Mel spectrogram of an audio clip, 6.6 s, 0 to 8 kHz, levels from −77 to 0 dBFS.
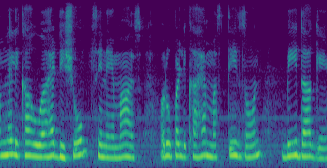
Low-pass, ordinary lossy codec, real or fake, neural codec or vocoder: none; none; real; none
